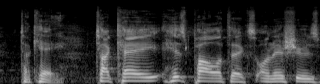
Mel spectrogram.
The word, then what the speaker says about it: Takei: How do you pronounce his last name? Takei.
